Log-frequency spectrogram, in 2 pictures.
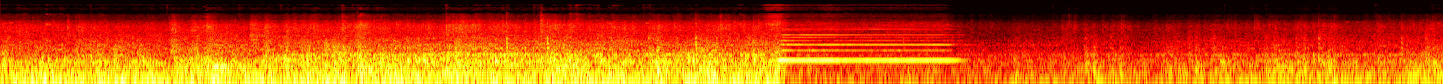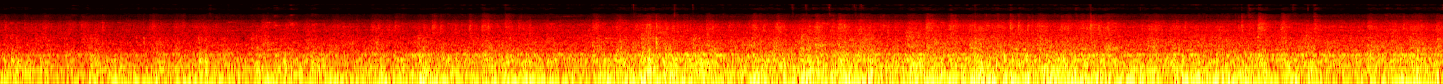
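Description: Kominato Railway diesel railcar running along the line, with rail-joint clickety-clack. About eight seconds in it gives one steady horn blast lasting about a second and a half. Right after the horn the running noise drops sharply, then gradually builds back up.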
